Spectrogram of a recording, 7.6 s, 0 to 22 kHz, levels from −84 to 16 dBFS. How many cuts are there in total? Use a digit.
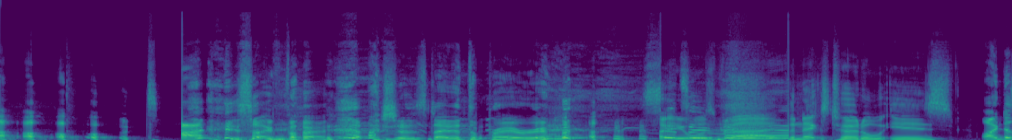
3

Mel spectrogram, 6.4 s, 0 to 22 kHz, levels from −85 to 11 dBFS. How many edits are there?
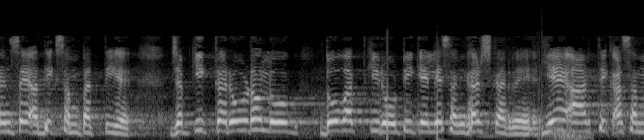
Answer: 1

